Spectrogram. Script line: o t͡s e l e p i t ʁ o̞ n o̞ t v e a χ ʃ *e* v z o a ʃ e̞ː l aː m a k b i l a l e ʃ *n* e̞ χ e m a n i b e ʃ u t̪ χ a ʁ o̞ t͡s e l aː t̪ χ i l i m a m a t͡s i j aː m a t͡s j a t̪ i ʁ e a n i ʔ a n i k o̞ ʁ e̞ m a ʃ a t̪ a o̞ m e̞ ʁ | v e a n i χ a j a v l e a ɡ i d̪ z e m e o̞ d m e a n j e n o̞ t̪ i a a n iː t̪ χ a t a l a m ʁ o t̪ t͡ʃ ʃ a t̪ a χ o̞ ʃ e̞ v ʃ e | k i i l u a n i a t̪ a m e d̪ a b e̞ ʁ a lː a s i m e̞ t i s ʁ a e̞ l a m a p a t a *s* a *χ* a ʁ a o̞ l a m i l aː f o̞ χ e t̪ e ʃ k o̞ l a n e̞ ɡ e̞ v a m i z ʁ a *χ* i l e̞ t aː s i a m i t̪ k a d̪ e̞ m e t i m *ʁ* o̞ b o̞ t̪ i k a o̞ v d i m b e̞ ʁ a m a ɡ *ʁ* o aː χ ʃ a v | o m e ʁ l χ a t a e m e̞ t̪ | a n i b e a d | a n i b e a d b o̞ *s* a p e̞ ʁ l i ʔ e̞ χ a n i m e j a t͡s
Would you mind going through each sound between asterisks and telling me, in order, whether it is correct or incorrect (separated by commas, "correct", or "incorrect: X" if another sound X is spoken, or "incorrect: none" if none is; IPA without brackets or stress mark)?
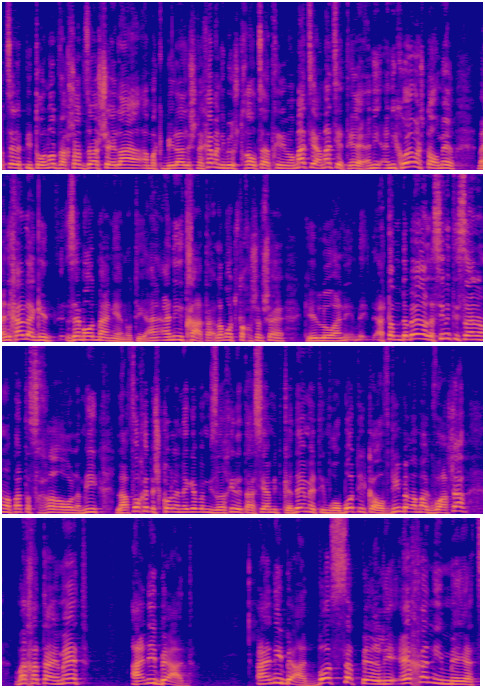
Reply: incorrect: a, correct, correct, correct, correct, correct, incorrect: v, correct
